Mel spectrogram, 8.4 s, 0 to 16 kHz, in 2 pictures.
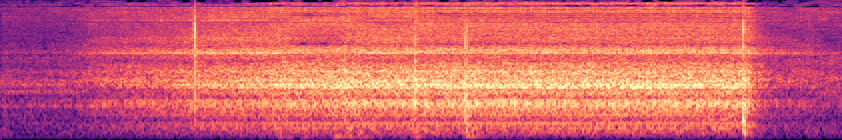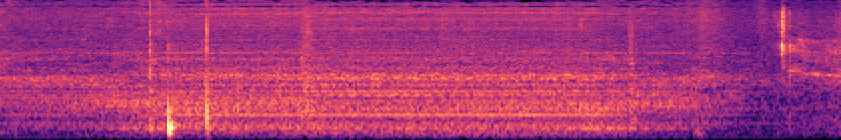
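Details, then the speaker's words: PS2 Slim with a faulty disc spindle motor: the small cooling fan gives a steady, even hiss at a constant speed with no rise or fall, probably its maximum speed. "cooling fan still sounds like the same speed but obviously um that's probably the maximum speed it could go"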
